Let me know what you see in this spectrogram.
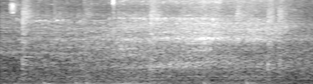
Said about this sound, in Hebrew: מנוע מניע. הוא נסע.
